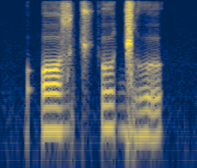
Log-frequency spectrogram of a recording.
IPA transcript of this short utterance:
ʔɔzt͡ʃʼʊɡ͡ǁʊ

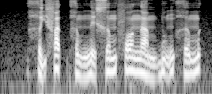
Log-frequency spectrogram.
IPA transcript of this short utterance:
hə̰˧˨jfa˦˥t̚hə˧˩mnḛ˧˨ xə˨˦mfɔ˧na˧˩m ɓṵ˧˥ŋhə˨˦m

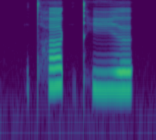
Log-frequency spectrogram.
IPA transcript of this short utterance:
t̪ʰa˦˥k̚t̪ʰi˧ə̯

